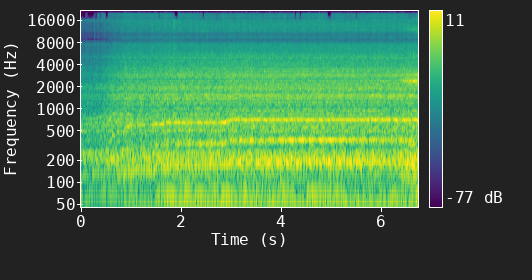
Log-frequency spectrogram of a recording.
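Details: Creworks 8x16 lathe cutting after the carriage play adjustment: a steady, even motor drone with a faint constant tone and no knocking or chatter. It runs smooth and more rigid than before.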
